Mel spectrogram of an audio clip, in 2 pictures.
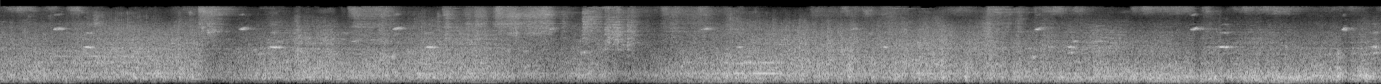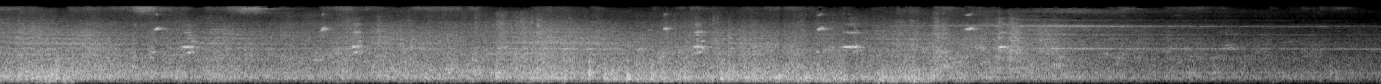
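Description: Freight cars of a BNSF intermodal train, loaded with highway trailers, rolling past on steel rails: a steady wheel rumble and clatter with short high squeaks about every second and a half. It fades away as the last car passes near the end.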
